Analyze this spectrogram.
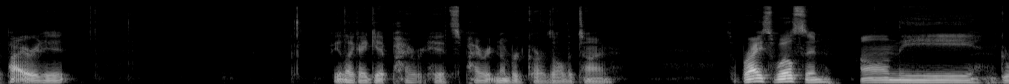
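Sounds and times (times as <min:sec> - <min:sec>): trading cards clicking: 0:00.8 - 0:03.3.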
